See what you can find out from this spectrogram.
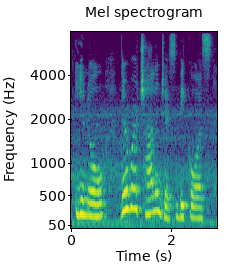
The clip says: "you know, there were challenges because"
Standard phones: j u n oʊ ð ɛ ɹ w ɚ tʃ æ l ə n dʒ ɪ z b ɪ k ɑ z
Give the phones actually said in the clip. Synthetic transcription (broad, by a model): j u n oʊ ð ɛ ɹ w ɚ tʃ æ l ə n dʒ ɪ s b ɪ k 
